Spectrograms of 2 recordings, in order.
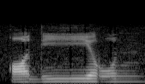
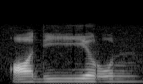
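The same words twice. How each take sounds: First: The r sound is heavy and thick. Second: The r sound is heavy and thick.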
